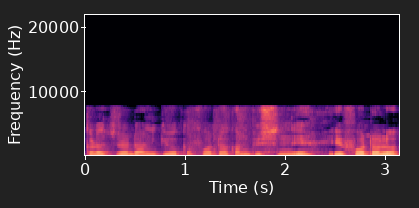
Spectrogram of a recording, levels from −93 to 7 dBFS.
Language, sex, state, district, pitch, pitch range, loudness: Telugu, male, Andhra Pradesh, Sri Satya Sai, 115 Hz, 115-120 Hz, -20 LUFS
